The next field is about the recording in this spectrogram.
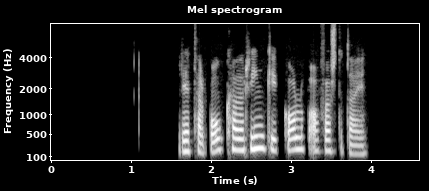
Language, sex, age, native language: Icelandic, female, 50-59, Icelandic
